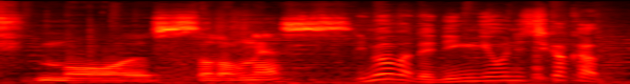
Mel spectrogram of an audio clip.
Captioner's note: Miyamoto speaking Japanese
